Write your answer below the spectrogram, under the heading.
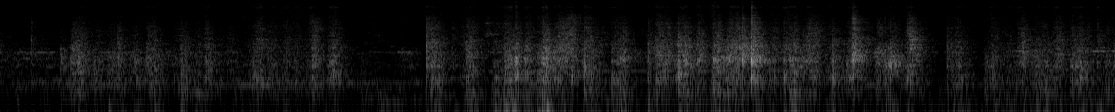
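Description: Paint being worked onto a stretched canvas: irregular rubbing and scraping strokes against the canvas surface, growing louder and busier from about four seconds in.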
